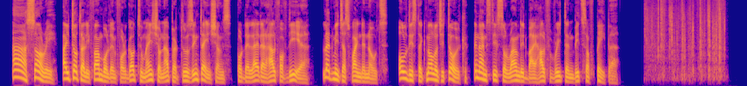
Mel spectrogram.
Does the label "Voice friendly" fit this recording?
No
